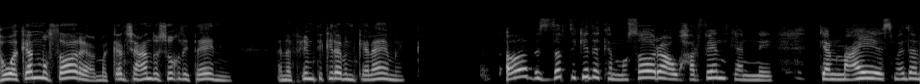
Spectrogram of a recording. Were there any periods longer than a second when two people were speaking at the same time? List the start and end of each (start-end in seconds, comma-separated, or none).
none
